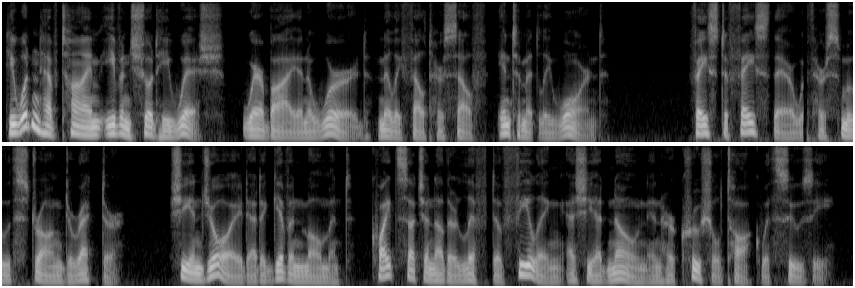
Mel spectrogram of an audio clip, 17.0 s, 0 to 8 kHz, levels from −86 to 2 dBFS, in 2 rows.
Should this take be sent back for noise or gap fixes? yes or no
yes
